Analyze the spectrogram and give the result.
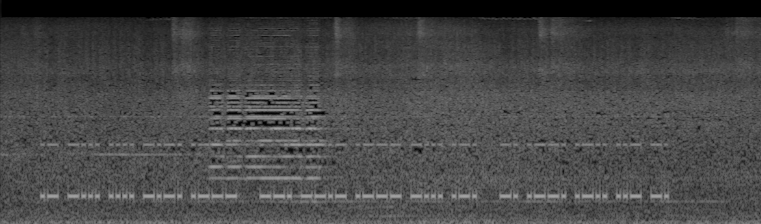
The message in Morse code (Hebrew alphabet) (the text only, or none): אבחסע גקעבר נפלטן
